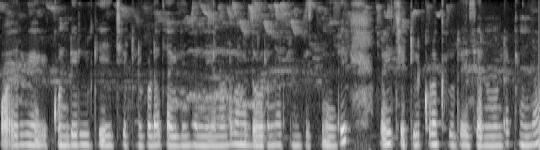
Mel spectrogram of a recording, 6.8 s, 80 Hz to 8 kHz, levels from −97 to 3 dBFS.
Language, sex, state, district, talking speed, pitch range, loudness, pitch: Telugu, female, Andhra Pradesh, Krishna, 150 wpm, 185-200 Hz, -20 LUFS, 190 Hz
